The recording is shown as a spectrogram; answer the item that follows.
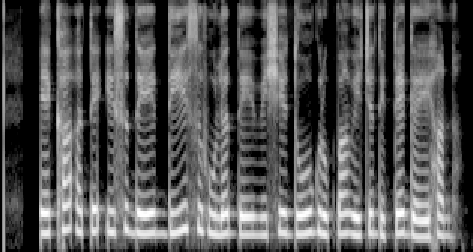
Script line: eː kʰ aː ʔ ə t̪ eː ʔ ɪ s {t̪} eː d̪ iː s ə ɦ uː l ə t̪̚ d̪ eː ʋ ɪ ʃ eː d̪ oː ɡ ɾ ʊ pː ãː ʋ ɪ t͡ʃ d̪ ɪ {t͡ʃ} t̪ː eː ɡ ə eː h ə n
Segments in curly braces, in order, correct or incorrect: incorrect: d̪, incorrect: none

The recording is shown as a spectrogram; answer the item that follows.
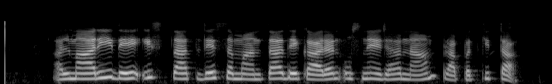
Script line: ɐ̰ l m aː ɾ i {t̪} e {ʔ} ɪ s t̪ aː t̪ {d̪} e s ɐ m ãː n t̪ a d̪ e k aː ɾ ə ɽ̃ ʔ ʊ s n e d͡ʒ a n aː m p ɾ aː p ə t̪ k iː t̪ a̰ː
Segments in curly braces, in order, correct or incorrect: incorrect: d̪, correct, correct

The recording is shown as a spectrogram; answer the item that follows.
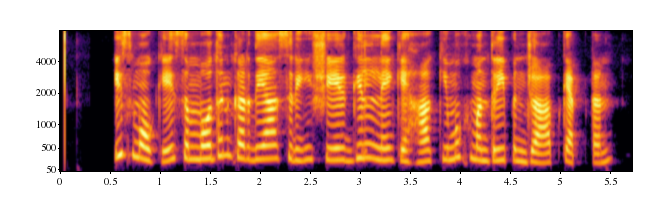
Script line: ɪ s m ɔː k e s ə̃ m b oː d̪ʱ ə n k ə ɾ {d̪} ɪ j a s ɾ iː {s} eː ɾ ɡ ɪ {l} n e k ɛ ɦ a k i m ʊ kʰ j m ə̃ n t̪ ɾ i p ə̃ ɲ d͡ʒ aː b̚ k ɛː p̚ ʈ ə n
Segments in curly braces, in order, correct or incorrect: correct, incorrect: ʃ, correct

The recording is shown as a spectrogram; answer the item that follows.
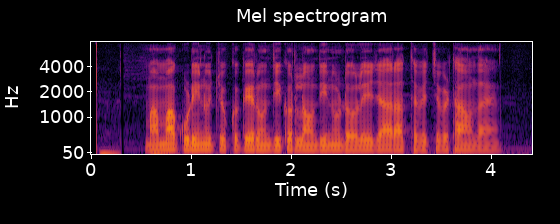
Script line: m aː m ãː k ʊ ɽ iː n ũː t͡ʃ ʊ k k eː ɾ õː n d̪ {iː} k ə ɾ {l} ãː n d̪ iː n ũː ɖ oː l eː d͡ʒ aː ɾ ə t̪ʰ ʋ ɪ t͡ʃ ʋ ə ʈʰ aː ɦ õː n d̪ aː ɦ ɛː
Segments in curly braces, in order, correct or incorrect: correct, correct

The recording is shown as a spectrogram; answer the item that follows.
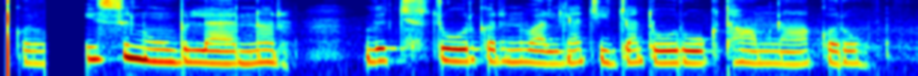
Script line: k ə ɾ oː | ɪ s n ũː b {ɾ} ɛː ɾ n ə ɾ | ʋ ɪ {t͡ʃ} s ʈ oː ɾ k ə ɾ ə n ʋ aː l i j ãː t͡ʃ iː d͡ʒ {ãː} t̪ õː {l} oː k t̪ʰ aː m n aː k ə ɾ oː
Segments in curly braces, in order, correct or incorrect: incorrect: l, correct, correct, incorrect: ɾ

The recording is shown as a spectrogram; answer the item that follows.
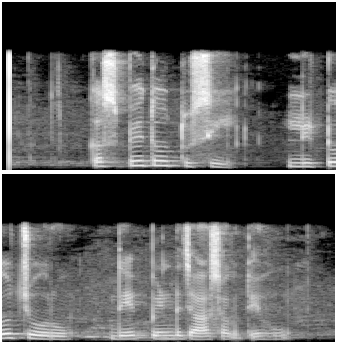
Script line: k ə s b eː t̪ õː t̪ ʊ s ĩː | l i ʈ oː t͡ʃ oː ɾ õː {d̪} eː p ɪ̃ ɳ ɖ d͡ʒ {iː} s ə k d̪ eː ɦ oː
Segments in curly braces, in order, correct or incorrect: correct, incorrect: aː

